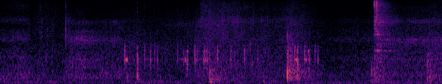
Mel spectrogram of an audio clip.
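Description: Faint footsteps on a shop floor with a few small clicks and one sharper click near the end.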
